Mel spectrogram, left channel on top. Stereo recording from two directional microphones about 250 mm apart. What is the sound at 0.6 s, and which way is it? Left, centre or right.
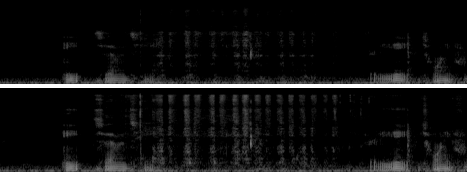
Speech, centre.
